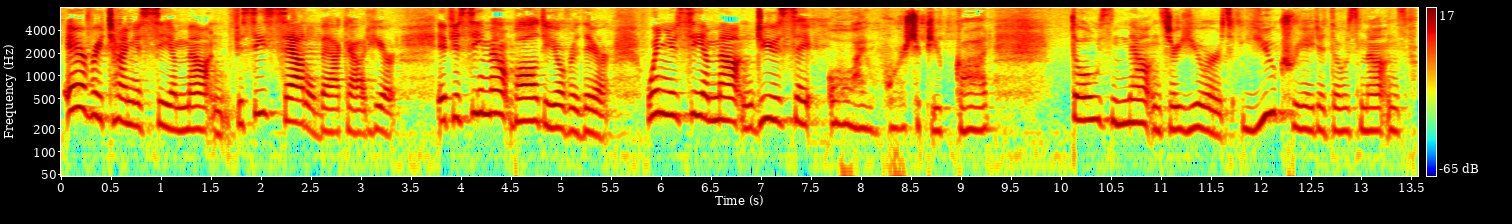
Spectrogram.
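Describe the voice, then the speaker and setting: A middle-aged woman, teaching a Bible study class in a conversational way, lively and given to exclaiming as she acts out prayers. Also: a little high, normal speed. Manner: animated, exclaiming "ooh" and acting out prayers.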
